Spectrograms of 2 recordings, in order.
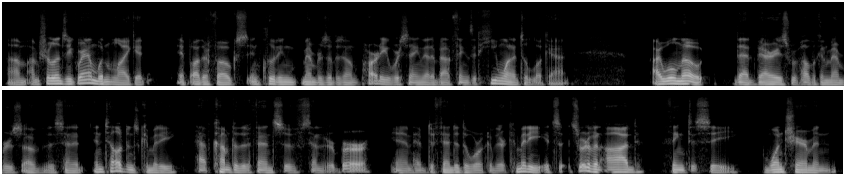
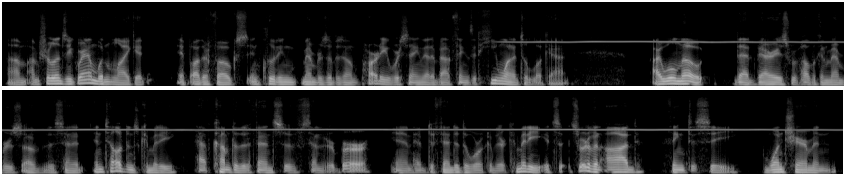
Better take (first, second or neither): first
